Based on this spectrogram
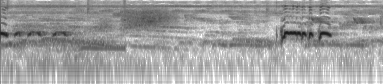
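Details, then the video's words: A local Zebra dove sings a single loud, quick phrase of clipped coo notes in the Ngepat Mataram style, preceded by faint soft coos and low background dove sounds. "Perkutut lokal gacor IRAMA NGEPAT MATARAM"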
